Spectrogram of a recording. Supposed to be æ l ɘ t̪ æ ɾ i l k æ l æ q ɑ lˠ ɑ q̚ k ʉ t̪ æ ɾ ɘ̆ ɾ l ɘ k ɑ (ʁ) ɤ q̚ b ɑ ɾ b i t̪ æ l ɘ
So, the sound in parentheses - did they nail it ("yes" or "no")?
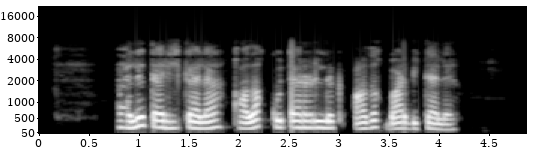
no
